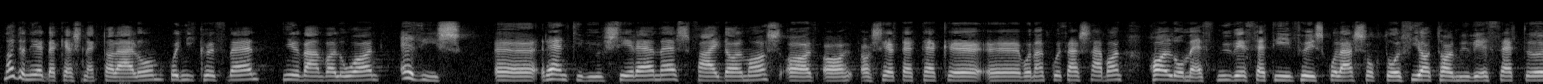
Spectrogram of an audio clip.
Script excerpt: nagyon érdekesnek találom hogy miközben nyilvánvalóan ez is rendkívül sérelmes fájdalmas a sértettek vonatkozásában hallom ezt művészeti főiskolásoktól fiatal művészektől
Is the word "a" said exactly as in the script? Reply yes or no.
yes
